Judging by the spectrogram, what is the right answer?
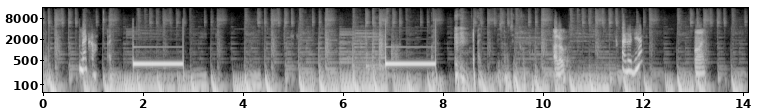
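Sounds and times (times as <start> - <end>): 
music: 0.0 - 14.1
speech: 0.8 - 1.2, 11.7 - 12.1
ringing tone of an outgoing telephone call: 6.9 - 7.8.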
